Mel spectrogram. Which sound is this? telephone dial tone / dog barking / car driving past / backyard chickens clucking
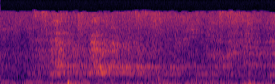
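dog barking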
